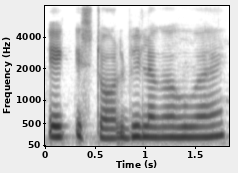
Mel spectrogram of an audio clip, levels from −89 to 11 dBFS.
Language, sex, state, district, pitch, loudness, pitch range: Hindi, female, Jharkhand, Ranchi, 220 Hz, -16 LUFS, 215-230 Hz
